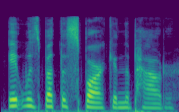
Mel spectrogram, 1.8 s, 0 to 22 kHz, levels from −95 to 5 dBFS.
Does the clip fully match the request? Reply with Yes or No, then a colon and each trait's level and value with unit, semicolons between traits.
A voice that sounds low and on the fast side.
No: medium, 185 Hz; fast, 265 wpm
